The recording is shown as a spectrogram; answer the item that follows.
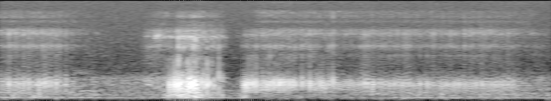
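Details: Gretzky, a Boston Terrier, snoring while asleep: a soft continuous breathy rasp with one louder snorting burst near two seconds, then steady quieter rumbling breaths.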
